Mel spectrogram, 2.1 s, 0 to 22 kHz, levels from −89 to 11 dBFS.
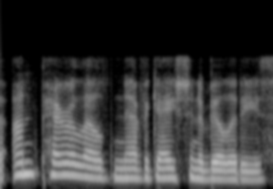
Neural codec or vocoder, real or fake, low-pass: codec, 16 kHz in and 24 kHz out, 1 kbps, XY-Tokenizer; fake; 7.2 kHz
